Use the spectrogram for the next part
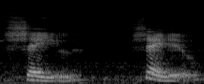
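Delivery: "Shale" one joined syllable, sce and il merged; elided sound. Shown as a demonstration. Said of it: "combine them into one sound".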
